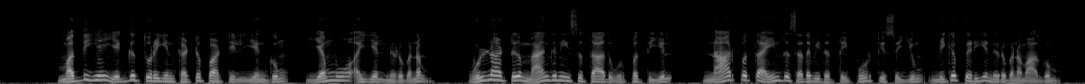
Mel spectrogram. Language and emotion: Tamil, neutral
